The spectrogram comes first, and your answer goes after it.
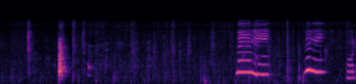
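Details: Four pet dogs play together on Nellie the miniature dachshund's third birthday: Nellie, brown cocker spaniel Rosie, miniature dachshund Mrs Moo and blue roan cocker spaniel Lucy. Two loud, drawn-out tonal whines rise and then fall, amid thumps, scuffles and a woman calling to the dogs.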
